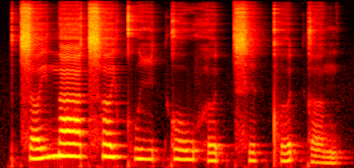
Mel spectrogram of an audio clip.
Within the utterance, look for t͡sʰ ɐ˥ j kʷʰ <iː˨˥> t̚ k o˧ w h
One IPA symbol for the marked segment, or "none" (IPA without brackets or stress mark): iː˧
